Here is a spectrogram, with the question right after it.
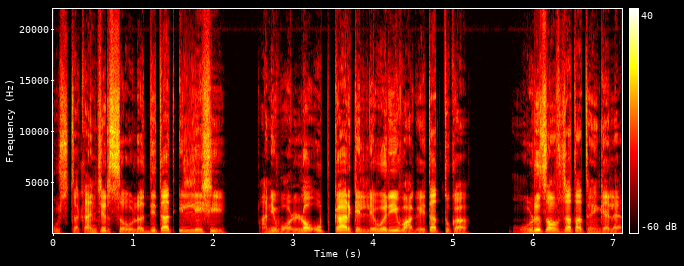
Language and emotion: Goan Konkani, disgusted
